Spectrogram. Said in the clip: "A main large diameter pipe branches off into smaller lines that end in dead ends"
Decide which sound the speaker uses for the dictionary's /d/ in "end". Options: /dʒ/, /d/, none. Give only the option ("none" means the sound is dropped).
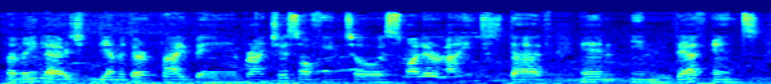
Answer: none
